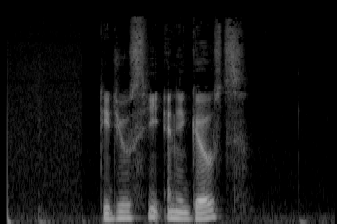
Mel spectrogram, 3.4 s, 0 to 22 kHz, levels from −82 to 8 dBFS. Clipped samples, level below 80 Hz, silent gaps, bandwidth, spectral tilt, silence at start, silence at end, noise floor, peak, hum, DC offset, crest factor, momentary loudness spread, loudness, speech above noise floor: under 0.1%; -56 dBFS; none; 16 kHz; -5.5 dB/octave; 0.1 s; 0.3 s; -59 dBFS; -10 dBFS; none; under 0.1%; 22 dB; 14 LU; -29 LUFS; 31 dB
